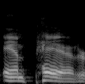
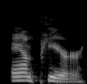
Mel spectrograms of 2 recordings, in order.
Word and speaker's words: ampere: like a kulm per second which gets a new name the amp or ampere or ampere depending on what side of the pond you happen to you know pronounce things on.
